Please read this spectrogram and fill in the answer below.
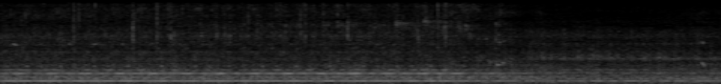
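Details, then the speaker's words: Drill press drilling metal, switched to a lower speed after chatter: a steady mid-pitched whirr with an even light chatter of the bit; the drill is cutting smoothly at the lower speed. "so we'll try that again this time run it on a lower speed the drill is cutting much more smoothly"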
